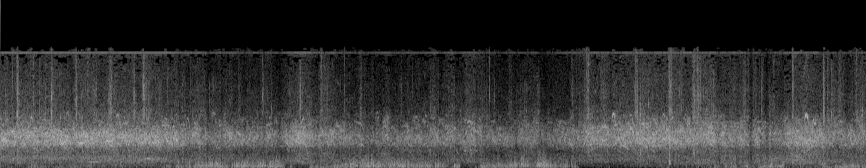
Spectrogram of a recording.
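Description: Outdoor ambience of many small birds chirping steadily, with irregular rustling surges of noise underneath.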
